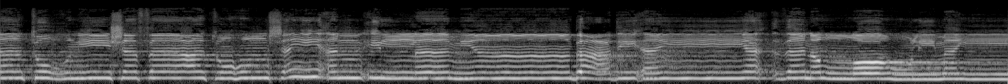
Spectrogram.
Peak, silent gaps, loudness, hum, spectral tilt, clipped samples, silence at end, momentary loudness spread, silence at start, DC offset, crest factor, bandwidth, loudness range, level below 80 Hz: 0 dBFS; none; -16 LUFS; none; -2.5 dB/octave; under 0.1%; 0 s; 4 LU; 0 s; under 0.1%; 16 dB; 15 kHz; 2 LU; -64 dBFS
